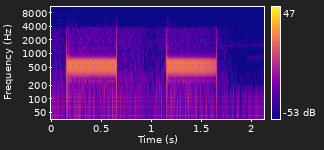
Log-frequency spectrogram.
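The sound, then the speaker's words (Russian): Telephone busy tone after a phone line drops: two steady, mid-pitched beeps of about half a second each, evenly spaced, sounding alone before falling silent. “К сожалению, пропала телефонная связь.”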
